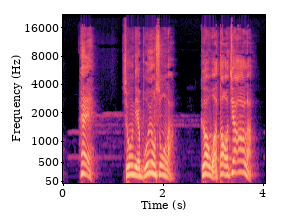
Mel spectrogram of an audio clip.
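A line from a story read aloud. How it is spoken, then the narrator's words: Shouting. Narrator (Chinese): 对着后面那俩小子喊道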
